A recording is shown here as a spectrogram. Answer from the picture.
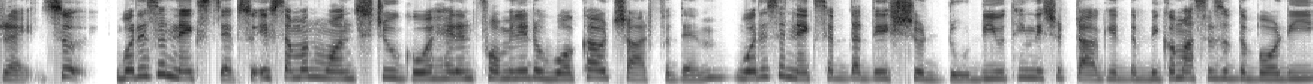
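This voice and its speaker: Very fast speech from a woman, fairly high in pitch, with ordinary pitch variation and hardly any pauses. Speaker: podcast host. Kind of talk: interview.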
